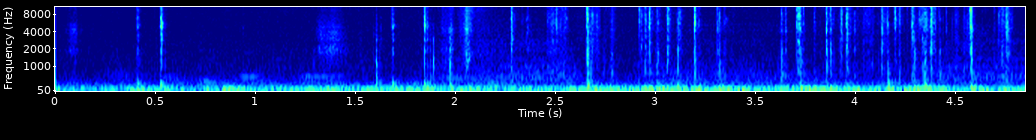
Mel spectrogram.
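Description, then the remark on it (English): Rapid, irregular clicking of fingers typing on a computer keyboard, fairly steady throughout, over a low background hum with no voices. “So typing's a really common one that can stir up the ulnar nerve, and it often doesn't just stir up the ulnar nerve, it makes the median nerve quite unhappy as well, where the median nerve crosses at the wrist.”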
